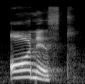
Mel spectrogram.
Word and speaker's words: honest: In the same way, honest. H-O-N-E-S-T. Honest. H is silent. And the sound of O is coming.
